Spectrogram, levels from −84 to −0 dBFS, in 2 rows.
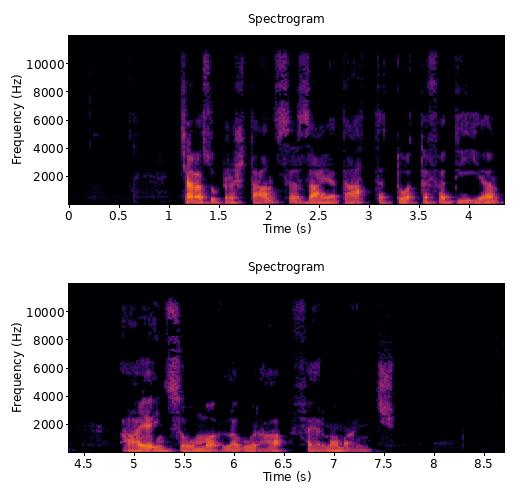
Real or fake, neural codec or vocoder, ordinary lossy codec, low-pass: real; none; MP3, 96 kbps; 10.8 kHz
